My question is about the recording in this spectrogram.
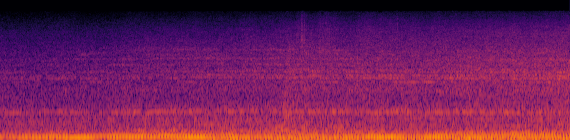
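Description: A cat purring close by: a low, steady rumble whose pitch shifts every second or so.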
